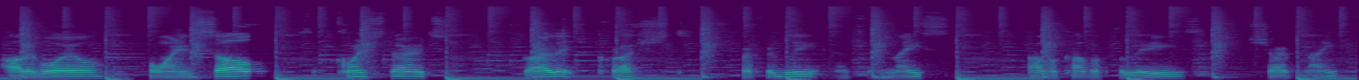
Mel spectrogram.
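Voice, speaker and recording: Man, very deep voice, friendly recipe voice-over host. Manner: friendly, clear, recipe-style instructions. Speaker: cooking segment host. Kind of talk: instructional cooking voice-over.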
